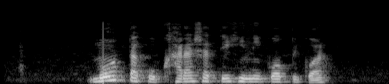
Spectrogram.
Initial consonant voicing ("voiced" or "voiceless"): voiced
